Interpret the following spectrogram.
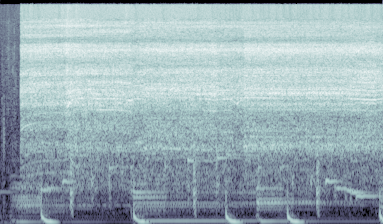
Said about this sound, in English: take my drill bit and drill out holes where all of these little indentions are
